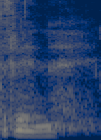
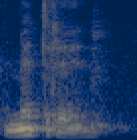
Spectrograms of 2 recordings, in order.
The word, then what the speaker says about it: Meddryn: And it's spelled? – Medrin. M-E-D-D-R-Y-N. Medrin. – The Medrin bit was all right. The spelling out was creepy. – M-E-D-D-R-Y-N. Medrin. Wow, it's intense.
